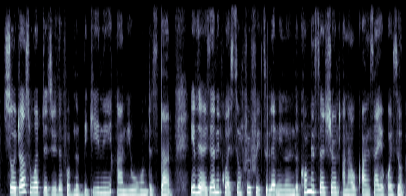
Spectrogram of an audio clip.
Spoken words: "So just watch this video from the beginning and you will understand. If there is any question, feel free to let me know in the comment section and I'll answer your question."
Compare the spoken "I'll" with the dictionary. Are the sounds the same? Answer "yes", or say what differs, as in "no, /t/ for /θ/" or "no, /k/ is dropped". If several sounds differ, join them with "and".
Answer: no, /w/ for /l/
